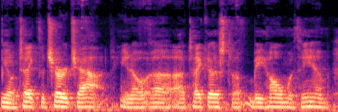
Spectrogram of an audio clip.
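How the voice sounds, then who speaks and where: In a room with audible echo, a man talks at a moderate pace and medium pitch with fairly even intonation. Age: 60s. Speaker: lay preacher. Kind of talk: devotional talk. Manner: halting, many fillers.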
